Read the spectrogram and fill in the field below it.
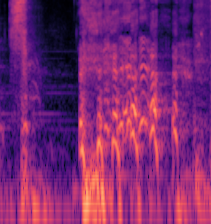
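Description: human body sound, sneeze

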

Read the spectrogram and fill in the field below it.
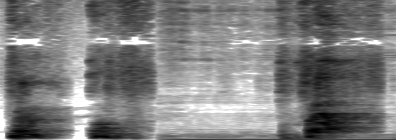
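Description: animal, dogs barking

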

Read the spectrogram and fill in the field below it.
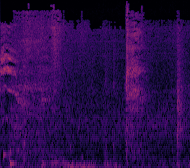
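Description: animal, cat meowing

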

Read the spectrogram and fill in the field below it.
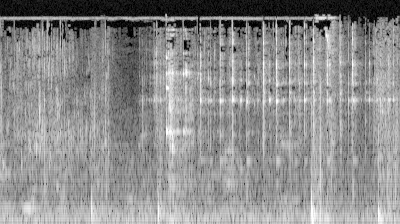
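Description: household object, glasses clinking

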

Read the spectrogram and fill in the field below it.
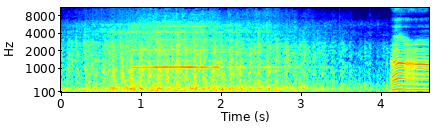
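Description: vehicle, train running on rails

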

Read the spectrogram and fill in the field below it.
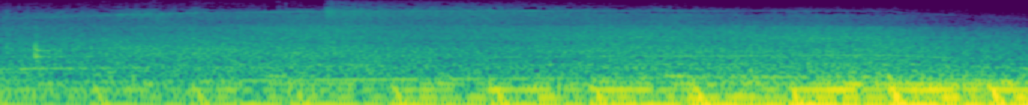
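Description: vehicle, street traffic

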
